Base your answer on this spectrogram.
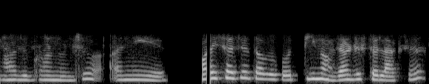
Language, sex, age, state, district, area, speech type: Nepali, female, 30-45, West Bengal, Darjeeling, rural, conversation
